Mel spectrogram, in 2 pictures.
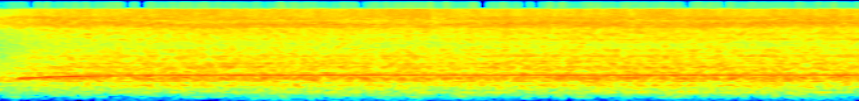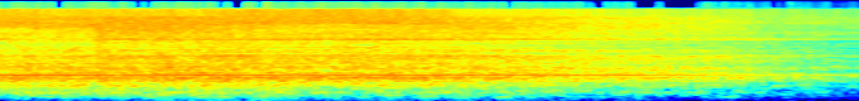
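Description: A heat tool blows steadily over a card-making piece, a loud continuous fan whir and hiss of hot air that holds for about eight seconds before winding down.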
